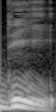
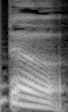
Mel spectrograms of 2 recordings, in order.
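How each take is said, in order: First: "the" with an ee vowel; "the" as dee. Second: "the" with a short neutral uh vowel; "the" as duh. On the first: Teacher contrasting two ways to say the article, "the" as dee. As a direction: say "the" to rhyme with "see". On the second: Teacher contrasting two ways to say the article, "the" as duh. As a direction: say "the" ending in a relaxed uh. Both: Shown as a demonstration. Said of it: "มีคนใช้เรียก the เป็น the".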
